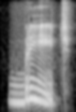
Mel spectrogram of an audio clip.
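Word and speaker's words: bridge: असतो याचे एक्झाम्पल्स बघा ब्रिज ब्रिज स्पेलिंग काय आहे बी आर आय डी जी ई पण आपण इथे डी चा उच्चार करत नाही ब्रिज म्हणतो बरोबर तसंच बजेट इथे सुद्धा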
